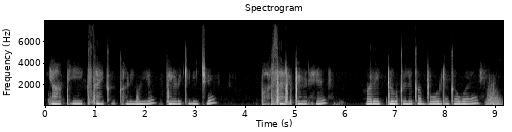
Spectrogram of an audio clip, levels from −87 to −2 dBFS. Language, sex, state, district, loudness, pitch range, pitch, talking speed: Hindi, female, Uttar Pradesh, Hamirpur, -30 LUFS, 235-255 Hz, 240 Hz, 145 wpm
